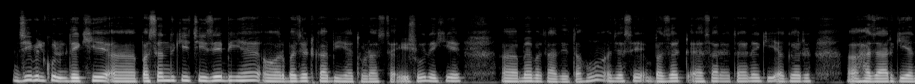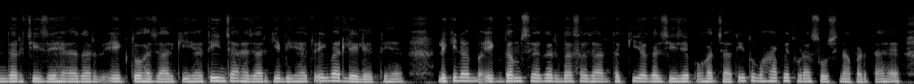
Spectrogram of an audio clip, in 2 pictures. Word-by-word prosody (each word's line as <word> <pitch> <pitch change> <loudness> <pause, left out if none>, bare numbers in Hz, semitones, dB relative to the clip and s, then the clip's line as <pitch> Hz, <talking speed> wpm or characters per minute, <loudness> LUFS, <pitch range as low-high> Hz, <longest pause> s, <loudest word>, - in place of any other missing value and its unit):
जी 175 +5 +2
बिल्कुल। 180 -4 +3
देखिए 155 +3 +4
अ, 140 -3 +2
पसंद 180 +4 +4
की 185 0 +1
चीजें 175 +1 +3
भी 180 0 +1
हैं 180 +1 +3
और 145 -1 +2
बजट 145 +2 +2
का 145 - +2
भी 145 - 0
है 135 - +1
थोड़ा-सा 130 0 -2
इश्यू 155 +4 0
देखिए 155 0 +1
अ, - - -11 0.4
मैं 145 +2 +3
बता 140 -2 -1
देता 125 0 -3
हूँ। 170 +4 -2
जैसे 145 +2 -1 0.2
बजट 150 +2 +1
ऐसा 140 +1 0
रहता 140 0 -3
है 140 - +1
ना 150 - +2
कि 150 0 -2
अगर 145 +1 0 0.4
अ, - - +1
1,000 140 0 +3
के 145 +1 +1
अंदर 135 0 +1
चीजें 135 -1 0
हैं 135 0 0
अगर 130 0 -1 0.2
1-2,000 130 -1 0
की 130 +1 -2
है 135 0 0
3-4,000 145 -3 +1
की 140 +1 -1
भी 135 0 -2
हैं 135 0 -1
तो - - -6
एक 155 - 0
बार 160 -2 +2
ले 135 -2 +2
लेते 120 +1 -4
हैं। 125 +1 -4 0.4
लेकिन 155 +2 +2
अब 155 - -1
एकदम 145 +1 +1
से 155 - 0
अगर 145 0 0
10,000 140 -1 -2
तक 140 -1 -2
की 150 - -2
अगर 140 0 +1
चीजें 135 +1 0
पहुँच 135 0 -3
जाती 130 +3 -1
तो 165 - -4
वहाँ 150 0 -2
पे 155 - +1
थोड़ा 140 0 -1
सोचना 130 -1 -4
पड़ता 125 +1 -6
है। 70 - -3
140 Hz, 225 wpm, -22 LUFS, 135-150 Hz, 0.4 s, देखिए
